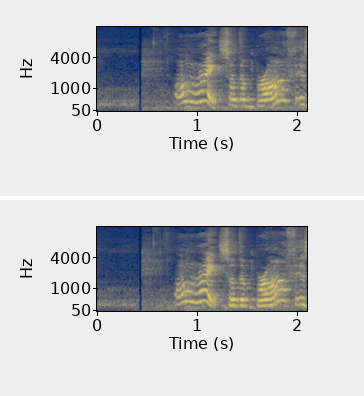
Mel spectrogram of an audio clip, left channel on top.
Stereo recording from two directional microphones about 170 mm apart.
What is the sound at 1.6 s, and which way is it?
Speech, 40° right (ahead or behind).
